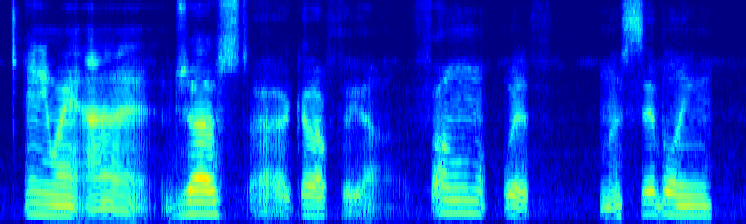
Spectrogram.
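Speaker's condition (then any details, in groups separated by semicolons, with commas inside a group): Facial paralysis after surgery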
